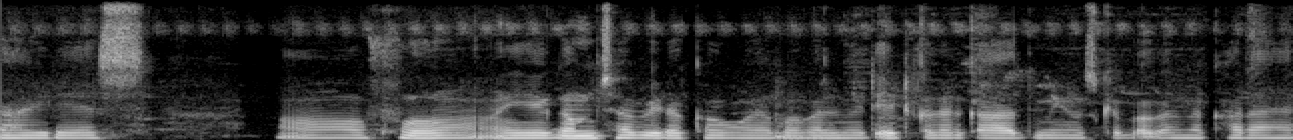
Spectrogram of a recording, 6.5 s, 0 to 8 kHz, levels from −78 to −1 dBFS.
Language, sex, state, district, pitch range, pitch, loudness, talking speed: Hindi, male, Bihar, West Champaran, 145-150 Hz, 145 Hz, -20 LUFS, 165 wpm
